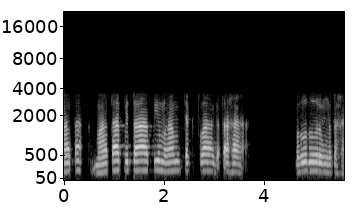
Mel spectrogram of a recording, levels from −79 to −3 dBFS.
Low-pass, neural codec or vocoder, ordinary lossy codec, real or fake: 3.6 kHz; none; none; real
